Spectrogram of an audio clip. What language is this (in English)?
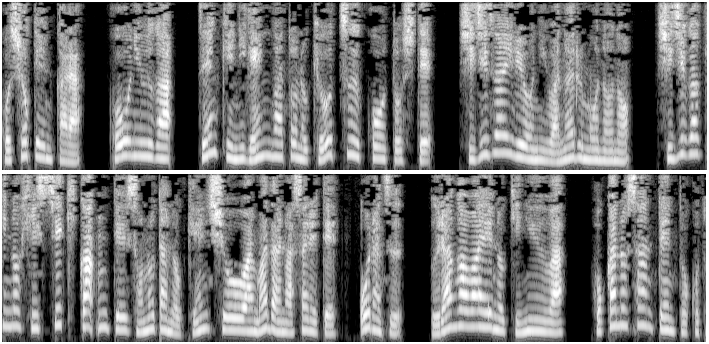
Japanese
